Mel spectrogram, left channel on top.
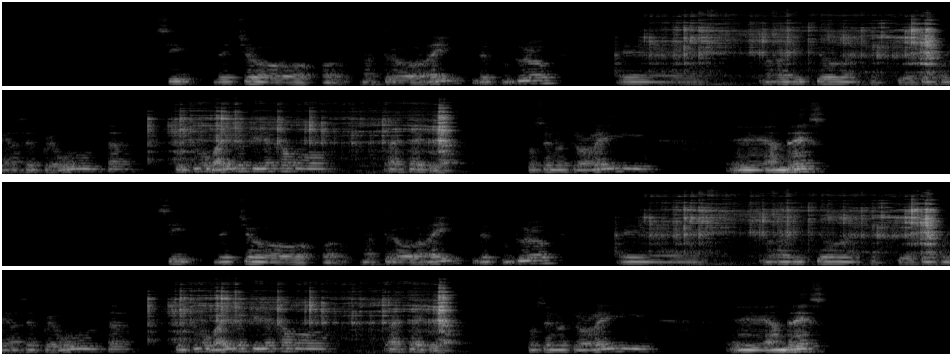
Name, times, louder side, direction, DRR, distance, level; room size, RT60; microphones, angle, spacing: voice 1, 1.5-5.5 6.1-7.0 7.6-10.8 11.2-12.8 13.3-14.0 14.7-16.0 16.7-17.7, right 1 dB, 40° left, -3 dB, 1.9 m, -39 dB
sound 1, 6.1-9.5 10.9-14.0, right 1 dB, ahead, 1.5 m, -35 dB
6.1 x 5.8 x 2.7 m, 0.32 s
head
